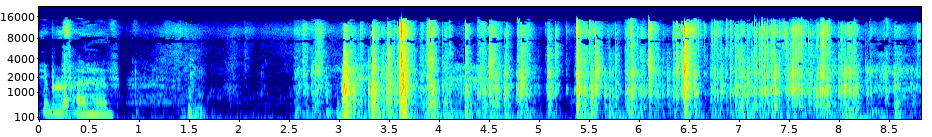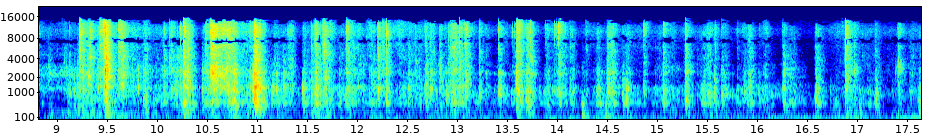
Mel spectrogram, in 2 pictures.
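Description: Cards and packaging rustle and crinkle in hands.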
